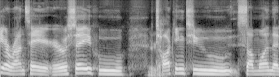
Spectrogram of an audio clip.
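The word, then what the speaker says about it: Aireontae Ersery: Like it's Arante Irsi, something like that. Yeah, so it's going to be Arante Irse, who talking to someone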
